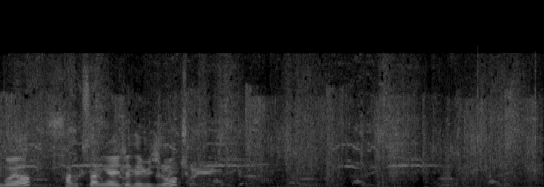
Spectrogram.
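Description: Game characters fight with clashing weapons and spell effects.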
